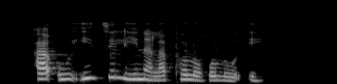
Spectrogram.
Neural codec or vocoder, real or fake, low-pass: none; real; 7.2 kHz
